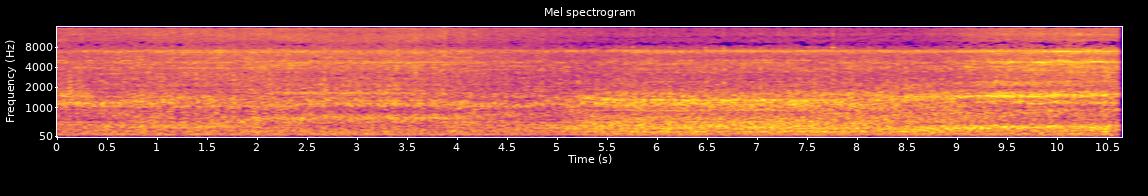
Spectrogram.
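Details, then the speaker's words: 1994 Chevrolet S10 Blazer 4.3 CPI V6, 190,000 miles, with true dual exhaust and cherry bombs, running after the spider injector replacement: light regular tick from the bottom end at idle, three or four a second; owner guesses the timing chain hits its cover once the oil is hot, unconfirmed. "If I had to guess, sounds like timing chain. It's only got 190,000 miles. I'm really shocked that it would be that. But that's what it sounds like. Sounds like the timing chain's banging against the timing cover once the oil thins out and gets hot."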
